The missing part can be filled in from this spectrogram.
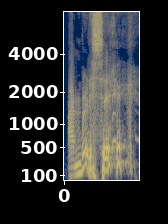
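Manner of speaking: a laugh breaking into the word; amused at his own misery. Real, not acted. Monk laughing while recalling being very sick.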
